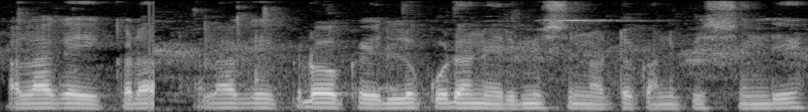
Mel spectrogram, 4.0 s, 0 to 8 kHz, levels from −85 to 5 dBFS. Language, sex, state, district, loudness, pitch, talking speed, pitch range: Telugu, male, Andhra Pradesh, Sri Satya Sai, -17 LUFS, 115 Hz, 135 wpm, 110-120 Hz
